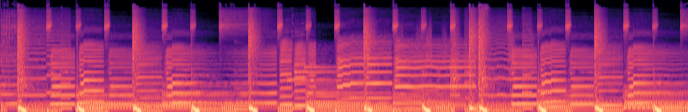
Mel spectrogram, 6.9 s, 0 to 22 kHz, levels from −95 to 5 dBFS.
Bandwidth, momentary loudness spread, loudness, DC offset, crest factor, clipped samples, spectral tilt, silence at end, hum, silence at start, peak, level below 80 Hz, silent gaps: 17 kHz; 5 LU; -14 LUFS; under 0.1%; 12 dB; under 0.1%; -6 dB/octave; 0 s; none; 0 s; 0 dBFS; -22 dBFS; none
